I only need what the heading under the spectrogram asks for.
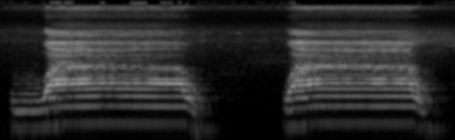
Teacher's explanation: গোল থেকে শুরু হবে, আবার সরবে, আবার গোল হবে।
